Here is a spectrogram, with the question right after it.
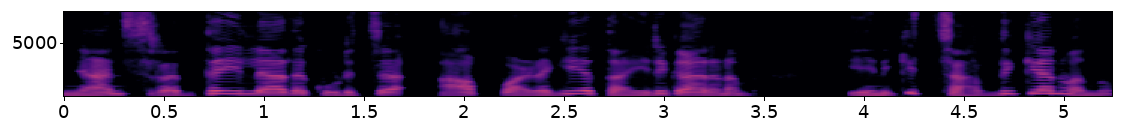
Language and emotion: Malayalam, disgusted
